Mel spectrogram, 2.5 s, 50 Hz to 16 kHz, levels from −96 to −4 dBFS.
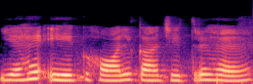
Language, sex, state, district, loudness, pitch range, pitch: Hindi, female, Bihar, Samastipur, -14 LUFS, 215-235 Hz, 230 Hz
